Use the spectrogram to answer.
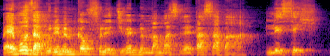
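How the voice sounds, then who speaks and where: A man live streaming, scolding and lecturing his viewers in an animated, repetitive rant. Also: mid-range voice, quick pace, reverberant. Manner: scolding, animated, repeats himself, talks straight to viewers.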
